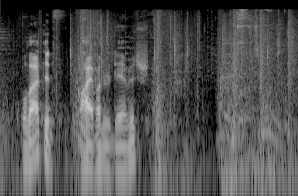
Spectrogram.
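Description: Magical spell blasts crackle and burst in quick succession.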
